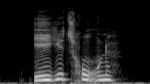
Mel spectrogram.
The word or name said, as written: ikketroende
